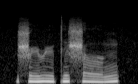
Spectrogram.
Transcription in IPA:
ʂ ɻ̩˧˥ ɻ ɻ̩˨˩ t̪ i˥˩ ʂ ɤ˨˩˦ ŋ

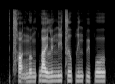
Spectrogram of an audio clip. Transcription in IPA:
t͡sʰ ɑ̰˨˩ ŋ n̪ ɤ˨˦ ŋ p w a˥˨ ɪ̯ l y˥˨ n̪ i˥˨ t͡s ɹ̩˥˨ p i˦ n p y˨˦ p o˦ ʊ̯

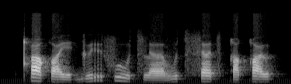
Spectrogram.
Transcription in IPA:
qʰ u˧ qʷ eː˨ ɡ ʉ˨˦ r f uː˦˨ t͡s l ɐː˨ β u˦ t͡s s ɐː˦ t͡s q e˧ q ɵ˦

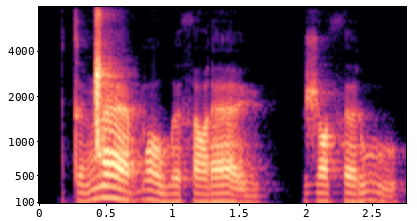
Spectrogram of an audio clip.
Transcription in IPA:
t ə ŋ͡ǁ æ b ɔ w ə θ ɑ ɾ æ y̯ | ʒ ɒ θ ɜ ɾ u

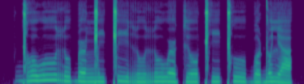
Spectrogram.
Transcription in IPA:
ɡ͡ǁ oː˦ w uː˦ r u˨ ɓ ə˞˨ ŋ͡ǁ i˨ ǁ i˦˨ r u˨ r u˦ w ə˞˦˨ kʲ oː˦ ǁʰ iː˦ ǁʰ uː˦˨ ɓ o˨ ɖ o˦ lʲ a˨

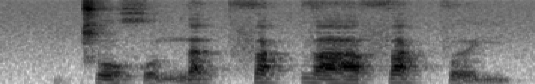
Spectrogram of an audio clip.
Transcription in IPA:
c o˧ x o˨˩˨ n a˦˥ t̚ f a˦˥ k̚ v aː˧ f a˦˥ k̚ f ə˨˩˦ j

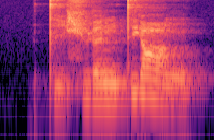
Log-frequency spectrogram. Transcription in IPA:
t̪ i˨˩ ɕ ɥ ɛ˥ n t̪ j ɑ˥˩ ŋ

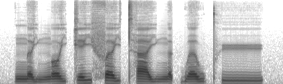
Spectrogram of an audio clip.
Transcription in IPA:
n̪ ɐ˨˩ j ŋ ɔː˨ j k e˥ j f ɐ˧ j t̪ʰ aː˨ j ŋ ɐ˨ k̚ w ɐ˨˧ w pʰ yː˧

